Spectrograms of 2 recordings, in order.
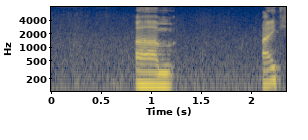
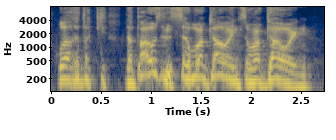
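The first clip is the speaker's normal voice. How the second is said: Slug the goblin; 5 semitones higher than usual. Acted. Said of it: "He's like".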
